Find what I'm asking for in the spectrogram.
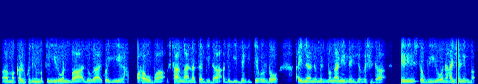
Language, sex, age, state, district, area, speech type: Manipuri, male, 60+, Manipur, Churachandpur, urban, conversation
